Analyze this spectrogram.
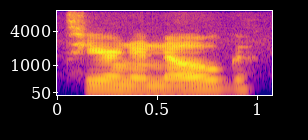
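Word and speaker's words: Tír na nÓg: This place called Tir na Nog, and that's Gaelic for something.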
